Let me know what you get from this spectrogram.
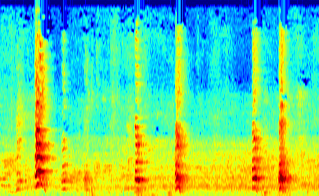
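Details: A Chihuahua gives short, high, clucking half-effort yaps when air is blown in its face, about six over five seconds at an uneven pace, sounding oddly like a chicken; faint voices underneath.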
